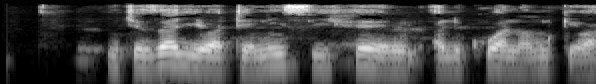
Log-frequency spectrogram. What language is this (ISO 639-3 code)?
swa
